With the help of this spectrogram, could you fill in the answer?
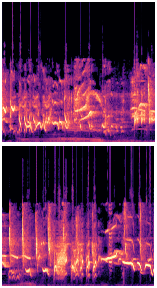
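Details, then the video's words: Energetic caged white-rumped shama song used to spur birds to sing: rapid chirps and whistles at about three per second, with lower drawn-out descending whistles in the middle, dense and overlapping. "kacer gacor konslet narung ini AMPUH buat pancingan kacer agar bunyi"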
